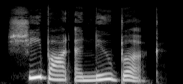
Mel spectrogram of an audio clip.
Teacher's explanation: A would be a function word, so it would be quick and unstressed.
